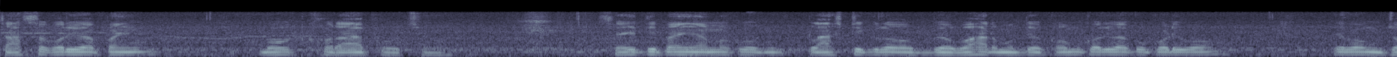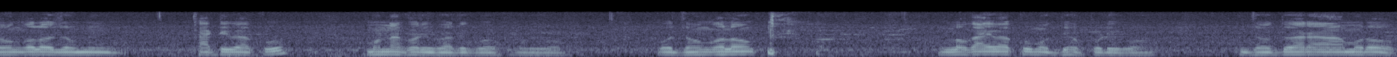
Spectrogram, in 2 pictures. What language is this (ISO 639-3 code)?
ori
